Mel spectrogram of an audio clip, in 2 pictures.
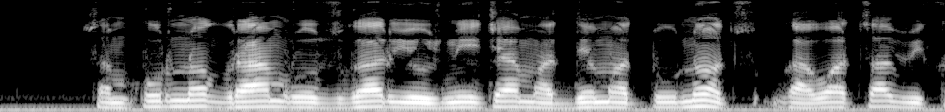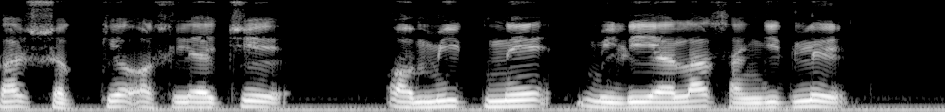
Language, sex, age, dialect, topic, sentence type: Marathi, male, 60-100, Standard Marathi, banking, statement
